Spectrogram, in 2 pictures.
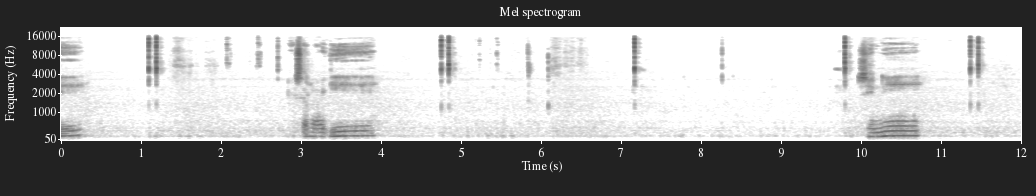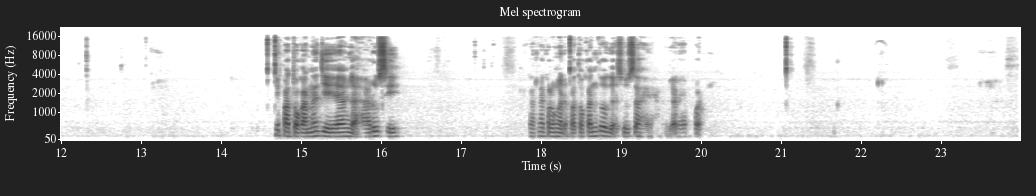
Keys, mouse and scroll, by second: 1.2 click, 2.4 g, 5.5 i, 7.3 click, 11.4 click, 12.7 g, 17.3 i, 18.5 click.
